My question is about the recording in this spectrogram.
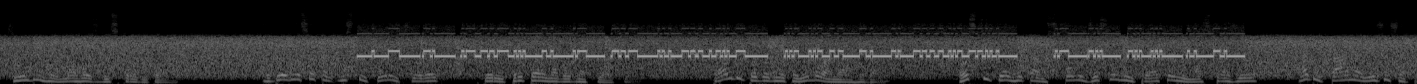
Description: TTY/TDD text telephone tones (45.45 baud Baudot), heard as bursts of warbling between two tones, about 400 Hz shift, 1600 Hz centre, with phone line noise and speech in Slovak. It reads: THE TYPE OF CROSSING IS FERRY,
